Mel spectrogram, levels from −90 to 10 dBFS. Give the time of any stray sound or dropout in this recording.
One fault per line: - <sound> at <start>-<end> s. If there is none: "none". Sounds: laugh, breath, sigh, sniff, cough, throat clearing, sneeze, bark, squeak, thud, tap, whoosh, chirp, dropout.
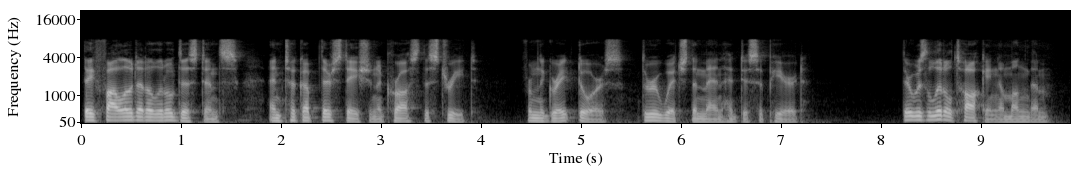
none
